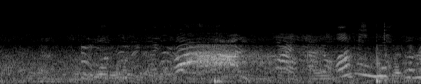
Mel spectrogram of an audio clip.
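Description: Voices on and around a football pitch calling out and talking, indistinct, loudest about two seconds in and again in short bursts near the end.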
